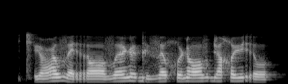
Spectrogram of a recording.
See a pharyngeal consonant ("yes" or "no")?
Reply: yes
